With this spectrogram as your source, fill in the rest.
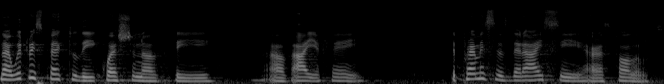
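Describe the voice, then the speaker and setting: A soft-spoken woman talks at a moderate pace, her fairly low voice carrying lively intonation. She leaves long, frequent pauses, and the recording is very clean with a silent background. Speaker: lawyer. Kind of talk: conference presentation. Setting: legal education seminar with audience.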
